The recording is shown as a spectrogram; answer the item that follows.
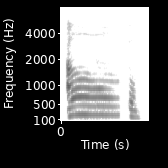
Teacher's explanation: Nun sukun bertemu huruf ta, ini dibacanya samar ya. Antum. Tidak dibaca jelas karena ini merupakan ikhfa.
